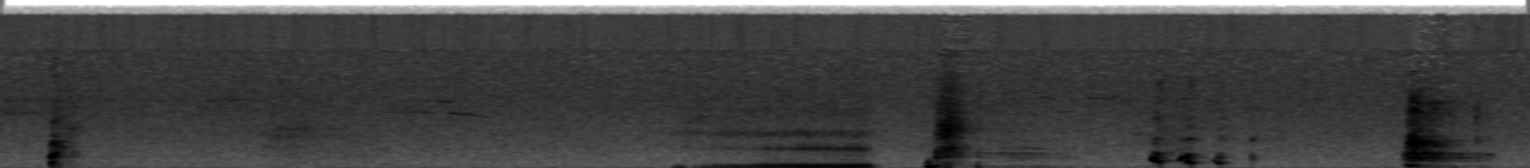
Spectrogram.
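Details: Dog asleep with eyes open: one low, buzzing snore lasting about a second amid quiet breathing and soft snuffles.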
